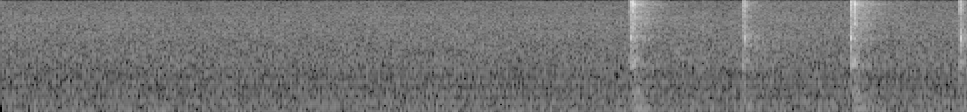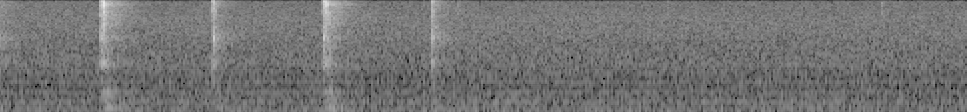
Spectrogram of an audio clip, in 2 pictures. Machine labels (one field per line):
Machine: valve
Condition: normal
